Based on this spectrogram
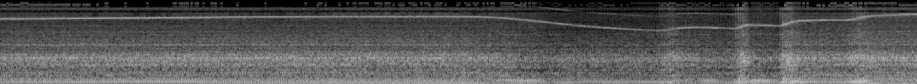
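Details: Kubota combine harvester diesel, under 1000 hours, after turbo replacement for a failed turbo (heat suspected main cause); even run with high clean turbo whistle dropping and climbing with revs, no rubbing or scraping; new turbo healthy.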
